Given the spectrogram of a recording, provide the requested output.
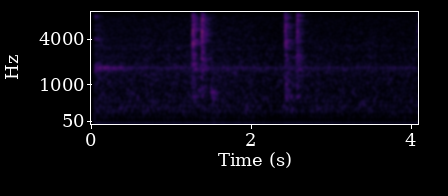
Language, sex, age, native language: Icelandic, female, 50-59, Icelandic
